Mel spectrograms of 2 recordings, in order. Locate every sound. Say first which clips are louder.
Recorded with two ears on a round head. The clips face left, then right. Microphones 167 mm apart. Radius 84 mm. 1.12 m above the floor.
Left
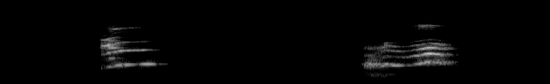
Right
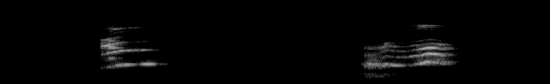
1.0 s a cat meowing: right 1 dB; 30° left (ahead or behind), 0.7 m; by 4.5 s 75° right (ahead or behind), 1.5 m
